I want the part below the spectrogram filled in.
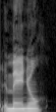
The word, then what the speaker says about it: Emmanuel: But we got an email from some kid named Emmanuel, and I hope I'm saying it right. Emmanuel, it's supposed to sound like Samuel.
